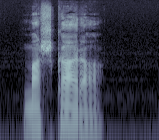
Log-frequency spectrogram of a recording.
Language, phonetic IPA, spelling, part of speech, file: Polish, [maˈʃkara], maszkara, noun, Pl-maszkara.ogg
